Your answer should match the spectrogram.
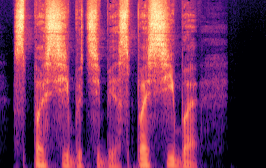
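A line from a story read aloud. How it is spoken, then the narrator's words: Muttering. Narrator (Russian): я бормотал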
